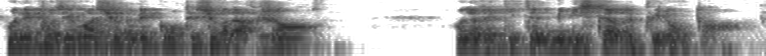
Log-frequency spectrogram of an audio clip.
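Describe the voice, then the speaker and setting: A man's voice: on the high side, fairly even intonation, fairly quick, creaky, warm tone. A man preaching a sermon as pastor, repeating key phrases and speaking directly to the congregation. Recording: dull, echoey hall recording from a distant mic.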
